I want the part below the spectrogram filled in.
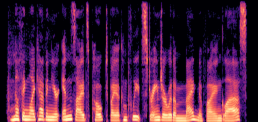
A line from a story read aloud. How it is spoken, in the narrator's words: she sighed with what I suspected was genuine longing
